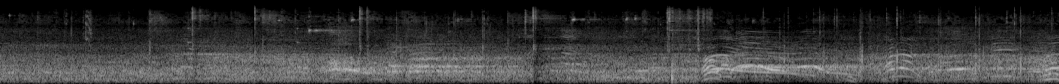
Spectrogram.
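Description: Foil fencing bout in a large hall: footwork on the piste and light blade clicks over background voices, with a cluster of high squeaks sliding in pitch about seven seconds in.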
